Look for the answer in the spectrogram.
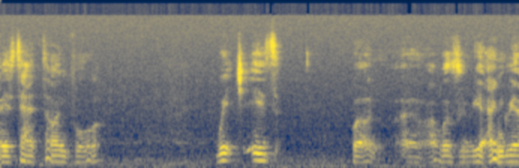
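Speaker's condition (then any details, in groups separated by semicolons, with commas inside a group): Traumatic brain injury; hit by car, months-long coma, memory loss; could not speak on waking from coma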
